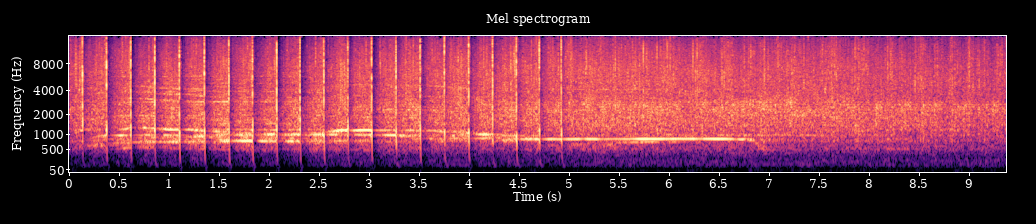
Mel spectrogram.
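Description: Applause for Executive Master of Health Administration and Master of Health Administration graduates: many hands clapping steadily, with sharp rhythmic claps early on that blend into a dense wash, plus a few whistles and cheers rising above the crowd before it fades slightly.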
